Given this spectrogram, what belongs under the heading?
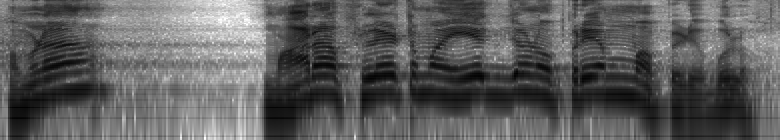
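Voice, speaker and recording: High-voiced man telling folksy jokes. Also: very animated, normal speed, slight background noise. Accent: Gujarati, Saurashtra dialect. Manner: storytelling, quoting characters in dialogue. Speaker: stand-up comedian. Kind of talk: Gujarati joke telling.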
